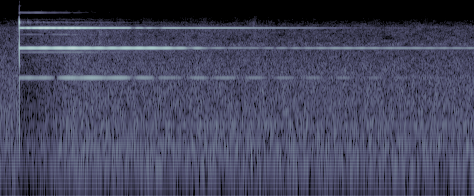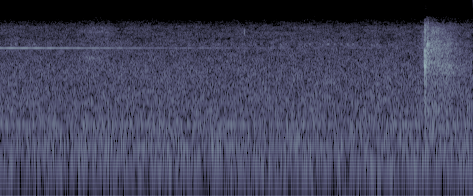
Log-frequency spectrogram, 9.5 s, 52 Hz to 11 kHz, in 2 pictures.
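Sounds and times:
single bell struck and ringing out with a clear bright tone: 0.0s - 6.8s
low steady rumble: 0.0s - 9.4s.

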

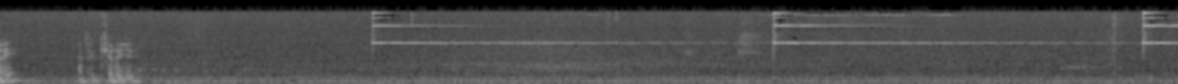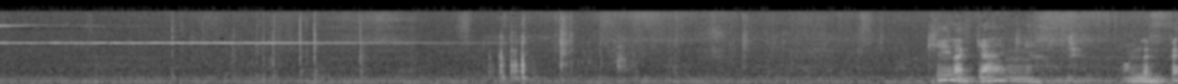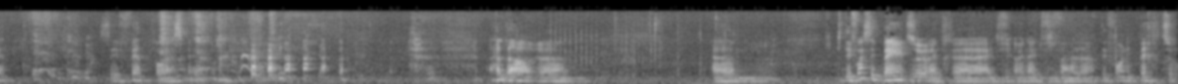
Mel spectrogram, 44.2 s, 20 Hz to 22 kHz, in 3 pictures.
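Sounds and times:
steady low hum: 0.0s - 44.1s
speech: 1.1s - 2.0s, 26.7s - 27.5s, 28.9s - 29.7s, 30.4s - 33.8s, 35.8s - 36.8s, 38.4s - 39.2s, 40.0s - 44.1s
meditation bell struck: 4.6s - 21.6s, 31.4s - 34.0s
laughter: 31.6s - 35.0s.

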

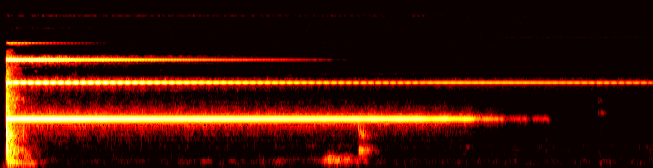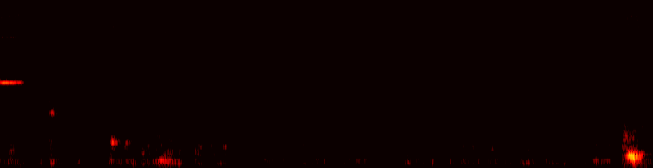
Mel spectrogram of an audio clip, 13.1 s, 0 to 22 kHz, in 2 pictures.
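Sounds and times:
meditation bell ringing with a clear metallic tone: 0.0s - 6.7s.

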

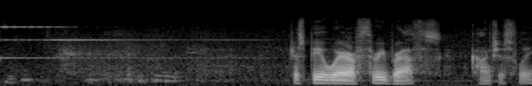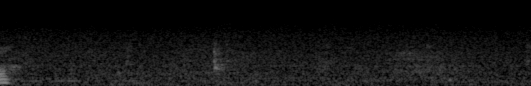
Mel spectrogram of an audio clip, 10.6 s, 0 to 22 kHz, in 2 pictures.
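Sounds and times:
meditation bell ringing with a clear tone: 0.0s - 3.8s
speech: 2.9s - 5.5s.

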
